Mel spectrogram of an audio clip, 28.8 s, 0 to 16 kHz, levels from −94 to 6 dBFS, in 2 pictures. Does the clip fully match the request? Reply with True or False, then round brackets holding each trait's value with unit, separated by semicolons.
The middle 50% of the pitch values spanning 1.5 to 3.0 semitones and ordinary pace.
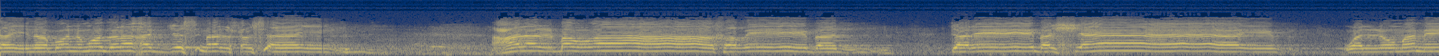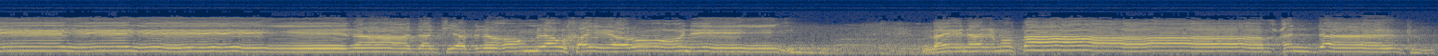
False (2.6 semitones; 40 wpm)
